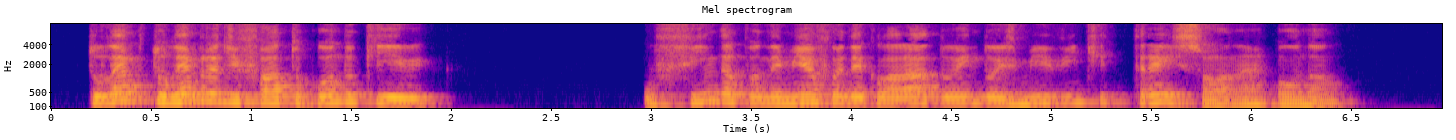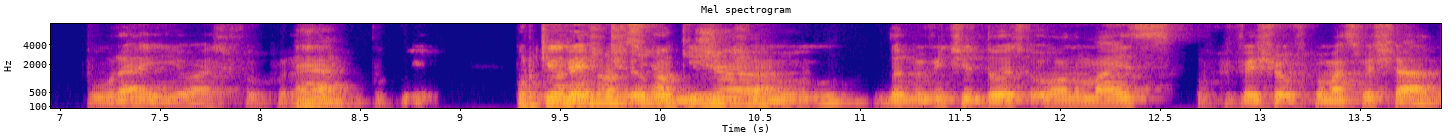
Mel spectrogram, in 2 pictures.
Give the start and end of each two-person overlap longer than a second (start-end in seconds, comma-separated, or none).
9.4-10.7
